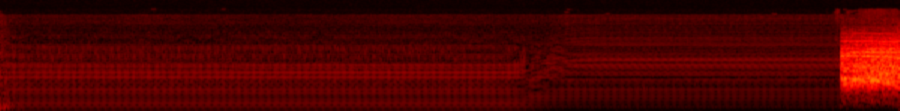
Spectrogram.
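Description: Near silence as the routine music ends, with only a faint held tone lingering. Near the end a louder, steady, hissing noise starts abruptly.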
